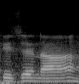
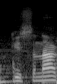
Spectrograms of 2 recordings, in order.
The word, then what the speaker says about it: कृष्ण: जिसका जो उच्चारण, पर मंत्र में आपका ऐसे नहीं चलेगा कि कृष्ण को किसना कह दो, ये मंत्र में नहीं चलेगा।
